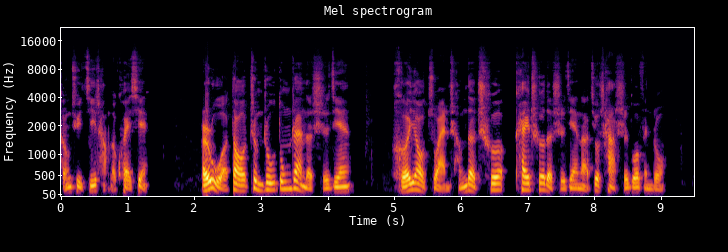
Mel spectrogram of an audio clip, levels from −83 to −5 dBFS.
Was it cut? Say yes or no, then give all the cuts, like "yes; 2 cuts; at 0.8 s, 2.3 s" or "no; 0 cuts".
no; 0 cuts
